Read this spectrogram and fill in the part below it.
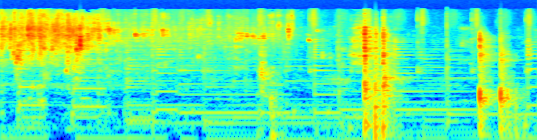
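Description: Tap water runs into a kitchen sink while a cooking pot is washed, with a steady hum from the faucet and several sharp metallic clinks and knocks of the pot near the end.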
